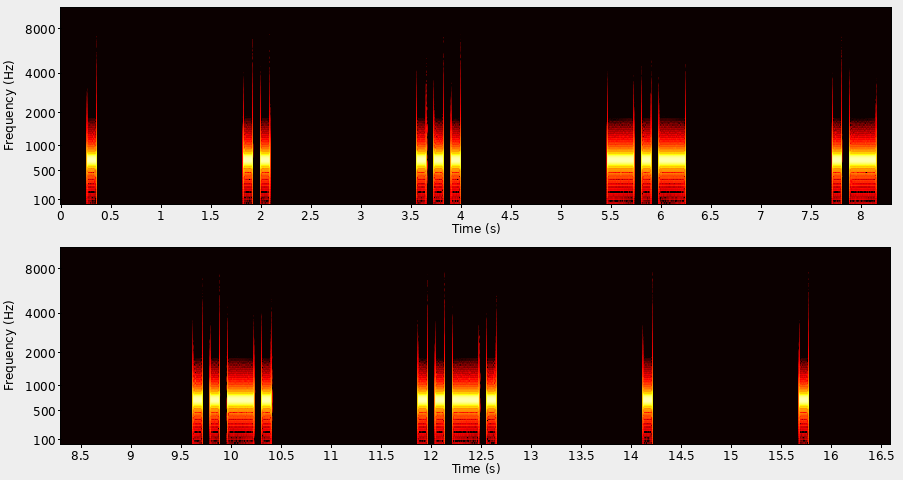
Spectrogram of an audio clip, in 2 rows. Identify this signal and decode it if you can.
Morse code, heard as a keyed tone, about 14 wpm, spaced as for 5 wpm, 700 Hz. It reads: EISKAFFEE
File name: Morsekurs / Witze / Witz 13. August 2019, 25 F70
